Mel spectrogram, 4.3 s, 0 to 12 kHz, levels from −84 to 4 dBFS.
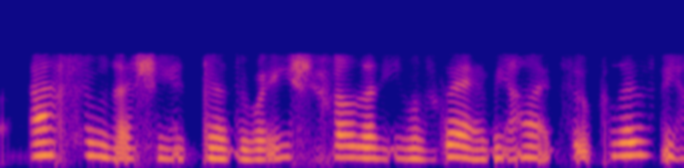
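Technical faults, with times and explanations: Throughout, Codec 2 vocoder: the speech was reduced to pitch, voicing and envelope, fitting about 1.6 kbit/s, then rebuilt from sine waves, so it sounds heavily robotic and buzzy, with nothing above 3.8 kHz.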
